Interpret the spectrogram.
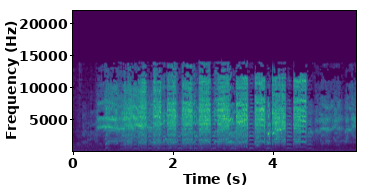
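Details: White-bellied parrot in a rapid, continuous run of harsh, grating squawks, several per second, loud and broadband, slightly irregular in spacing throughout nearly six seconds.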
